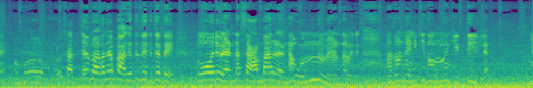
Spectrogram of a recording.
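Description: Steady low rumble of a moving car heard from inside the cabin, under a woman talking.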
